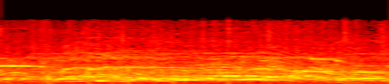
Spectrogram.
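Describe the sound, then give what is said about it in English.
An audience at a bar applauds a singer's performance, her mother among them, steadily and loudly, the clapping blended with cheering and overlapping crowd voices, sustained throughout without a break. “As Cass smiles at the audience, she spots her mother, who applauds.”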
